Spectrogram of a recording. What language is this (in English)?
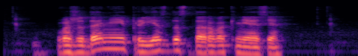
Russian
